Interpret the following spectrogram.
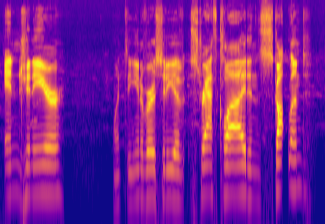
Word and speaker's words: Strathclyde: 30 year old engineer went to University of Strathclyde in Scotland not pronouncing that right Strathclyde yes that is correct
